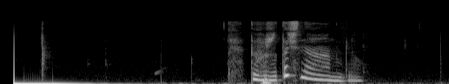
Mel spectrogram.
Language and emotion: Russian, positive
